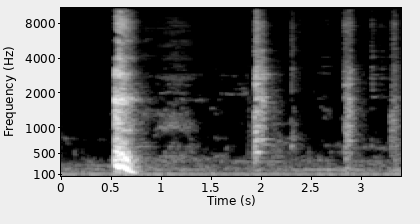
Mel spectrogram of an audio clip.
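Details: One strong cough then two weaker ones in a nursing training role-play of effective coughing. The patient is short of breath with difficulty clearing phlegm and coughs after three deep held breaths; afterward secretion sounds are no longer heard.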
